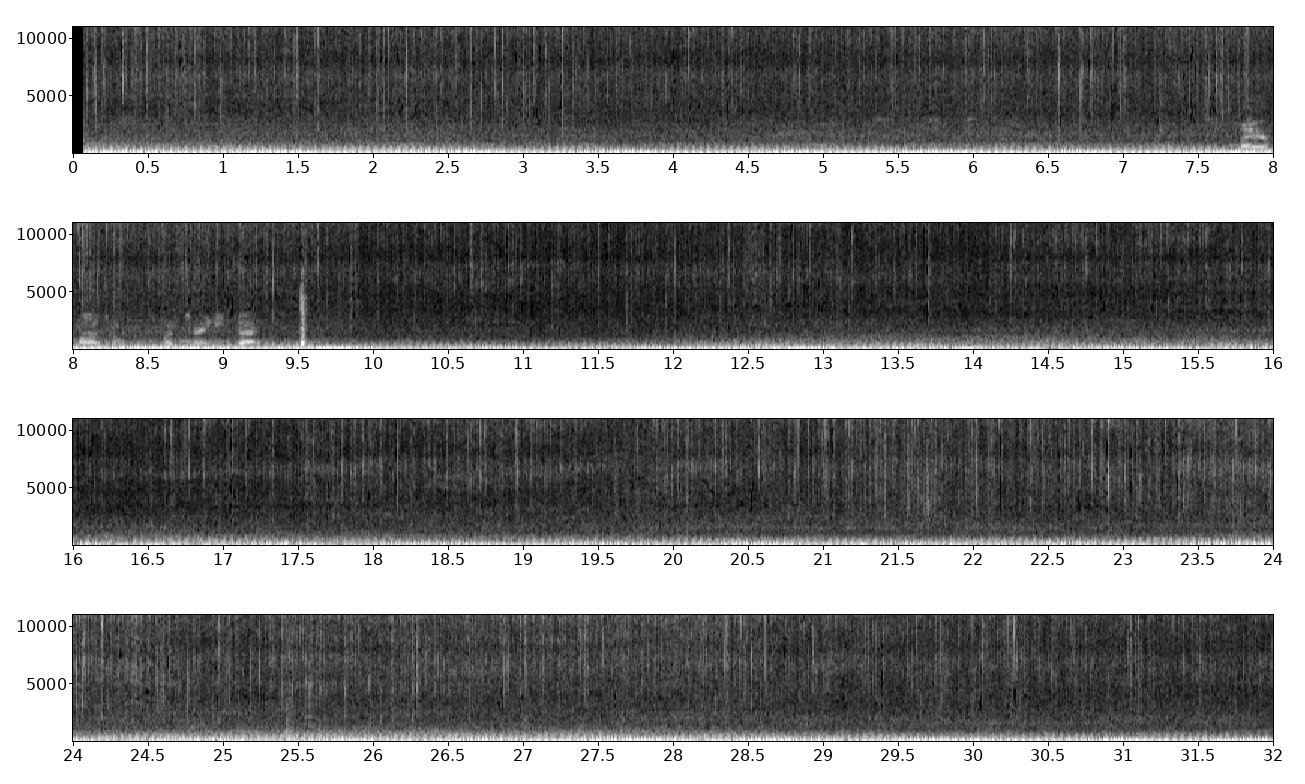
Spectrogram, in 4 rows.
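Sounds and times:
vehicle engine running: 0:00.1 - 0:32.0.

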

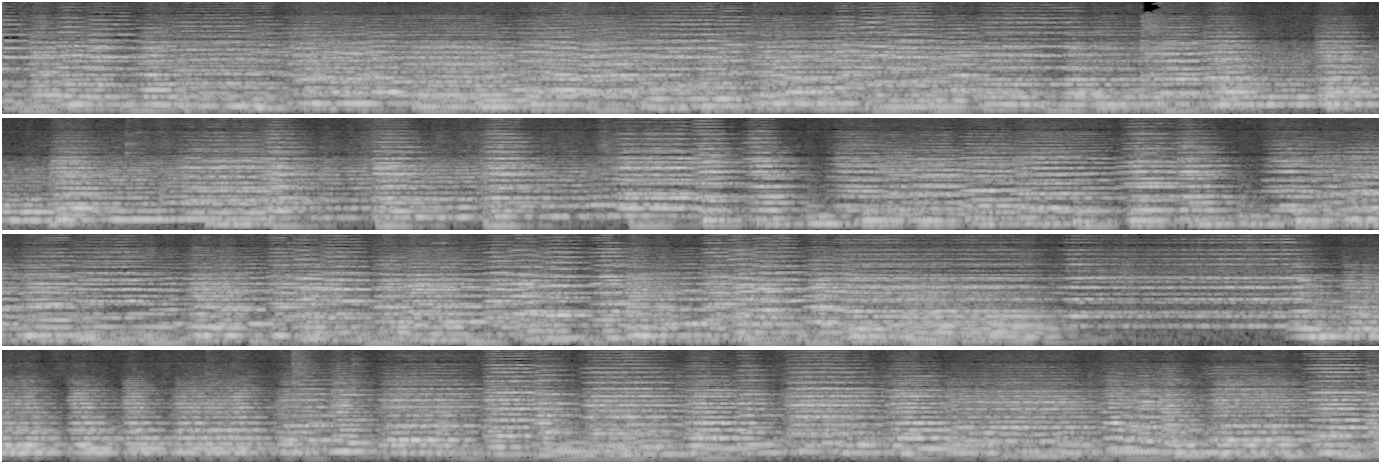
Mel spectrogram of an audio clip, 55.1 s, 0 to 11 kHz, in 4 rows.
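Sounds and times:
string orchestra playing: 0:00.0 - 0:55.0.

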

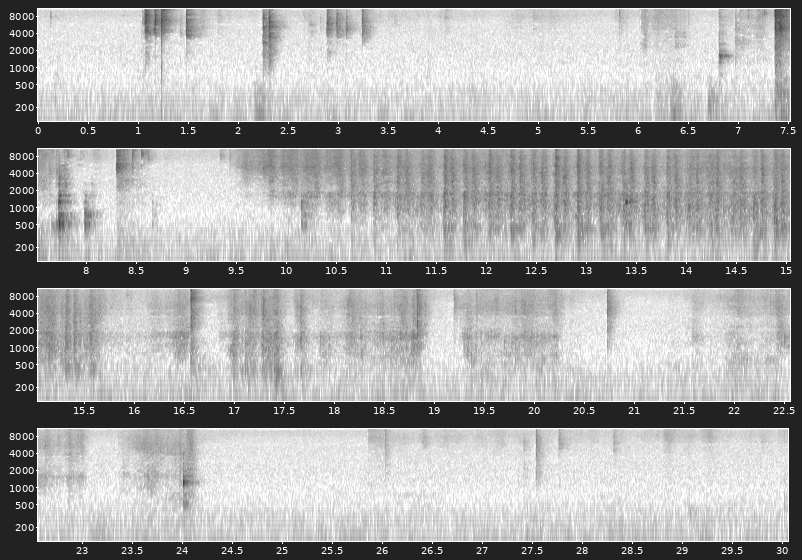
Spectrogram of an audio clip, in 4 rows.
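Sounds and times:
brush bristles swirling on soap: 0:09.5 - 0:20.4, 0:21.5 - 0:24.2.

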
